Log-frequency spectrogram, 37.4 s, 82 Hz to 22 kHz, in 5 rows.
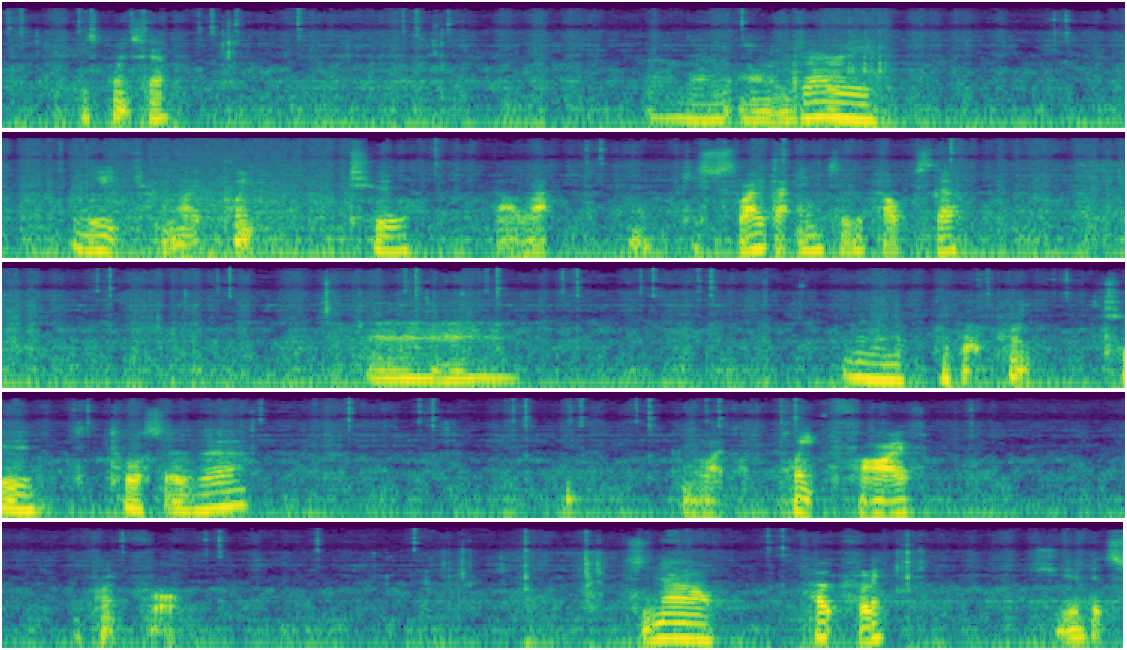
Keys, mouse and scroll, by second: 0.1 click, 1.3 right click, 1.6 shift+right click, 2.0 shift+right click, 2.3 shift+right click, 2.6 middle click, 3.7 shift+right click, 4.0 middle click, 6.7-7.0 scroll up 3, 8.0 click, 8.9 click, 12.4 click, 13.8 middle click, 16.6 right click, 17.4 shift+right click, 18.7 right click, 19.3 shift+right click, 19.8 shift+right click, 20.3 shift+right click, 22.6 click, 23.1 click, 24.1 click, 25.3 middle click, 26.4 right click, 27.3 shift+right click, 27.8 right click, 28.2 shift+right click, 28.7 shift+right click, 30.0 click, 32.3 click, 33.1 middle click, 34.0 Tab, 34.9 KP_3, 35.4 scroll down 3, 36.1 right click, 37.0 r.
